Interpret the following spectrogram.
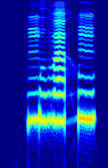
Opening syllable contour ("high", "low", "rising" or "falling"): high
